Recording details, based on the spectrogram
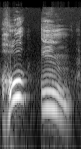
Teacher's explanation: A gente fala assim, na sua pronúncia e tal, mas na realidade, a pronúncia dessa palavra corretamente é oxítona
